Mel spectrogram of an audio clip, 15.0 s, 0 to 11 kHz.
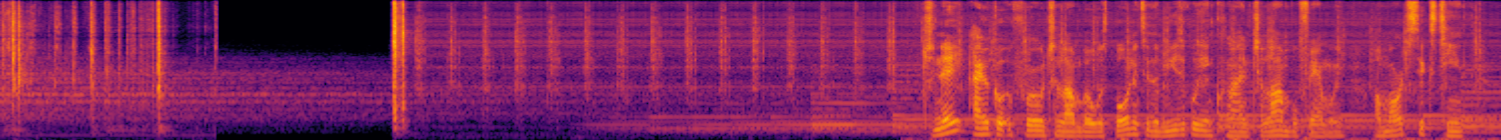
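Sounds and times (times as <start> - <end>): small clicks: 3.9 - 15.0
tape running with ticking: 3.9 - 15.0
music: 5.8 - 15.0
soft held musical tones: 5.8 - 15.0.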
